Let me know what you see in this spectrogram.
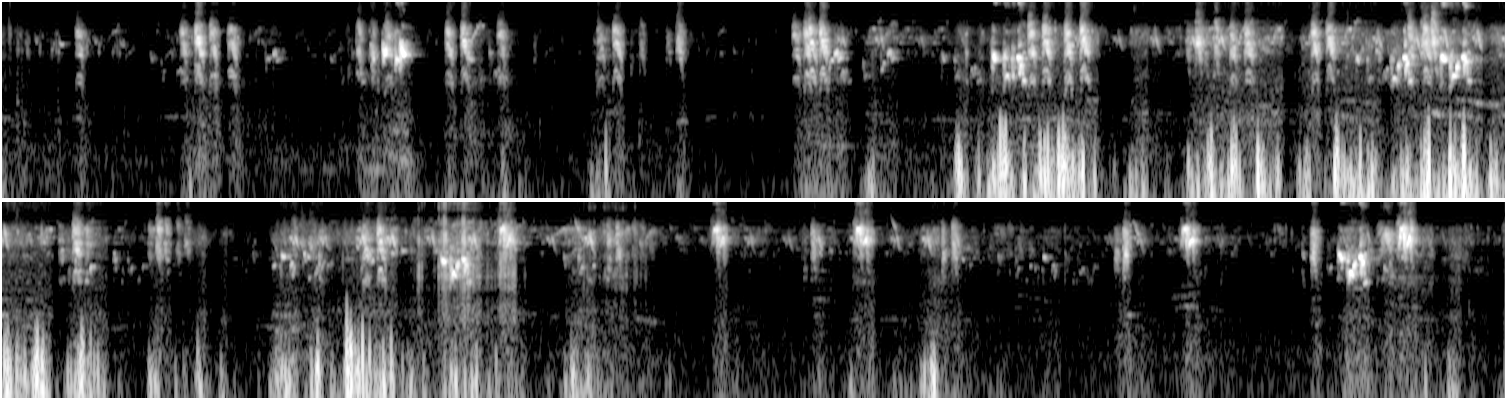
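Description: Small birds chirping, short high calls repeated on and off. Stretches of low rumbling noise come in and out during the middle part.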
